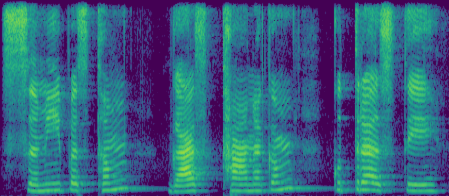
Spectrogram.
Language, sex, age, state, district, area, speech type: Sanskrit, female, 18-30, Karnataka, Shimoga, rural, read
